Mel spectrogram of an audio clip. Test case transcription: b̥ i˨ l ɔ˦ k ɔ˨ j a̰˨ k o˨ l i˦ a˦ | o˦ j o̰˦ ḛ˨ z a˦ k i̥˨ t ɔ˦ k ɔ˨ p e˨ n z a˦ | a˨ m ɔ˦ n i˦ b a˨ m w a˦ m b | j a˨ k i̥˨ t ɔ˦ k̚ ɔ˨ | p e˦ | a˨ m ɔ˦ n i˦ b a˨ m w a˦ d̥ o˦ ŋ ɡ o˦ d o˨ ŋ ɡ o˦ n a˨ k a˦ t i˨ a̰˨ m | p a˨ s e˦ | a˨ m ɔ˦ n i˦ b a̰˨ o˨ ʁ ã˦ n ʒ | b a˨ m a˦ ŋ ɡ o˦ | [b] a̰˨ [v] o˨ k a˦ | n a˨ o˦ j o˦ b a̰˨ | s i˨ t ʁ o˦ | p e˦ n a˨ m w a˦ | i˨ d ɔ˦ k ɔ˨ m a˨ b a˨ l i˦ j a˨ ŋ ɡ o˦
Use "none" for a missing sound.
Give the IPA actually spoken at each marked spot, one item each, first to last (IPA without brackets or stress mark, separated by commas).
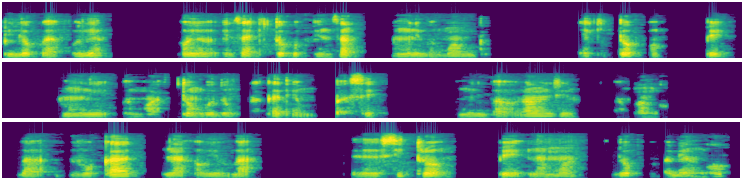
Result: b, v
